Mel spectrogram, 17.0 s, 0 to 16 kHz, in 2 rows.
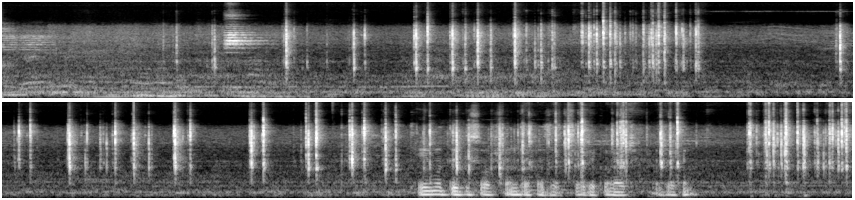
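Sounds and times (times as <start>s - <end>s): mechanical keyboard keys clacking: 2.8s - 7.0s, 8.4s - 15.4s, 16.0s - 17.0s.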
